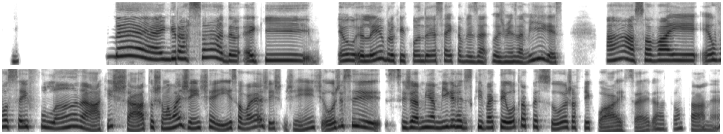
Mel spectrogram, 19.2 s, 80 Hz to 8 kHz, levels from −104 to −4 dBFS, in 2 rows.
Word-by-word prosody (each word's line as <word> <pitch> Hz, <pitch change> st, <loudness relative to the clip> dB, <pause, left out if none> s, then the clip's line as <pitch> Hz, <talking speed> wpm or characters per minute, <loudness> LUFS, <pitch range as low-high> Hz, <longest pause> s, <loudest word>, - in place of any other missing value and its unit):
N 200 Hz, -, -9 dB, 1.2 s
Né? 390 Hz, -7 st, +3 dB
É -, -, +3 dB
engraçado. 295 Hz, -4 st, 0 dB
É 220 Hz, -, +1 dB
que 240 Hz, +1 st, -2 dB, 0.3 s
eu 240 Hz, +1 st, 0 dB
eu 215 Hz, -, +3 dB
lembro 235 Hz, +2 st, +2 dB
que 225 Hz, 0 st, -3 dB
quando 220 Hz, 0 st, -4 dB
eu 220 Hz, -, +2 dB
ia 220 Hz, -, -2 dB
sair 225 Hz, -1 st, -3 dB
com 220 Hz, 0 st, -7 dB
as 200 Hz, -, -7 dB
minhas 195 Hz, -1 st, -5 dB
a 185 Hz, -2 st, -2 dB
com 220 Hz, -, -7 dB
as 190 Hz, -2 st, -1 dB
minhas 190 Hz, +1 st, -2 dB
amigas: 200 Hz, -, -1 dB, 0.6 s
"Ah, 260 Hz, +2 st, +2 dB
só 245 Hz, +1 st, +1 dB
vai 240 Hz, 0 st, +4 dB
eu, 245 Hz, +2 st, 0 dB
você 265 Hz, 0 st, 0 dB
e 265 Hz, -, +2 dB
fulana? 240 Hz, -, 0 dB
Ah, 170 Hz, -, -2 dB
que 275 Hz, -, -5 dB
chato, 270 Hz, -4 st, +1 dB
chama 200 Hz, -2 st, -1 dB
mais 285 Hz, +6 st, +3 dB
gente 225 Hz, +3 st, -1 dB
aí, 185 Hz, -1 st, 0 dB
só 225 Hz, 0 st, -2 dB
vai 210 Hz, +7 st, 0 dB
a -, -, 0 dB
gente". 205 Hz, -5 st, -6 dB
Gente, 175 Hz, +9 st, -6 dB
hoje 215 Hz, -, 0 dB
se 290 Hz, -, +2 dB
se 325 Hz, -8 st, -4 dB
já 225 Hz, -1 st, +5 dB
minha 240 Hz, +2 st, +3 dB
amiga 245 Hz, +4 st, +2 dB
já 260 Hz, -, +4 dB
disse 230 Hz, +2 st, -5 dB
que 255 Hz, -1 st, +1 dB
vai 230 Hz, +1 st, +2 dB
ter 235 Hz, -1 st, +4 dB
outra 255 Hz, +6 st, +2 dB
pessoa, 255 Hz, -7 st, -2 dB
eu -, -, +1 dB
já 235 Hz, 0 st, -3 dB
fico: 220 Hz, -3 st, -6 dB
"Ai, 135 Hz, +5 st, -3 dB
sério? 120 Hz, +6 st, -9 dB
Ah, 185 Hz, -1 st, -8 dB
então 190 Hz, +2 st, -10 dB
tá, 75 Hz, +2 st, -4 dB
né?" 75 Hz, -1 st, -12 dB
235 Hz, 195 wpm, -21 LUFS, 210-265 Hz, 1.2 s, já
